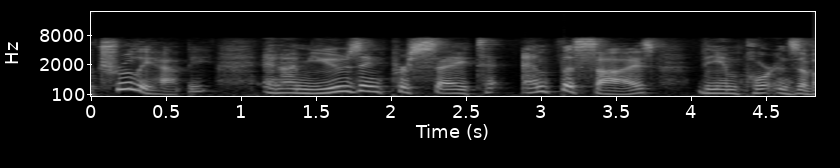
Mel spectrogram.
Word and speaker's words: per se: Even though it's spelled s e, you're going to pronounce it with that long a sound. Say, per se.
